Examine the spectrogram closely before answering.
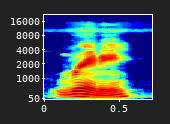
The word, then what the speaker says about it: Renie: to read that Lester my name is renie it rhymes with many I'm from Iowa City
